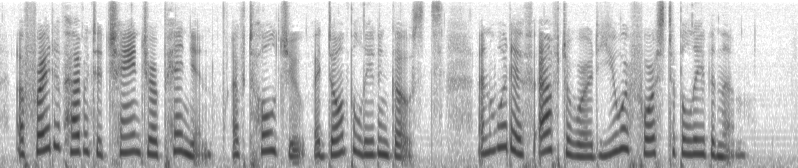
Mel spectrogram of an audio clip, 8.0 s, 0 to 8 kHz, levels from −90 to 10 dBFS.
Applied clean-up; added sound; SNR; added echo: none; none; none; none.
